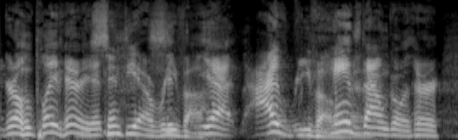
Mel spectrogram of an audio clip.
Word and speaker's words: Erivo: Cynthia Erivo. How you say it? Evrio? How do you say your last name? Erivo. Cynthia Erivo.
